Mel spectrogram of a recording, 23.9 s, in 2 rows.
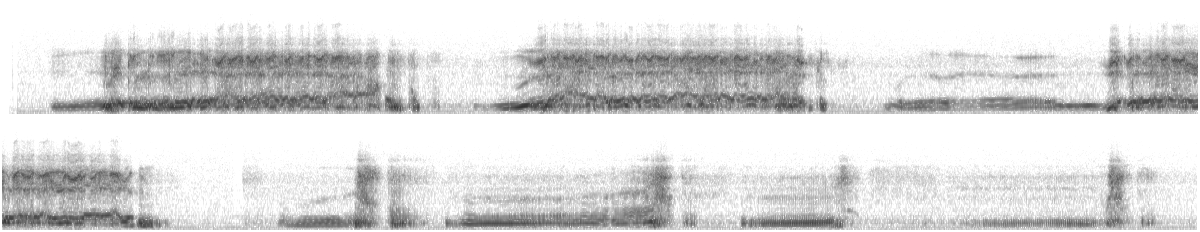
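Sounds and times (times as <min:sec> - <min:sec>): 
snarls and growls of unknown creature: 0:00.5 - 0:04.2, 0:04.8 - 0:13.6, 0:14.7 - 0:20.6, 0:21.6 - 0:23.5
laughter: 0:01.0 - 0:04.4, 0:05.4 - 0:08.1.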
